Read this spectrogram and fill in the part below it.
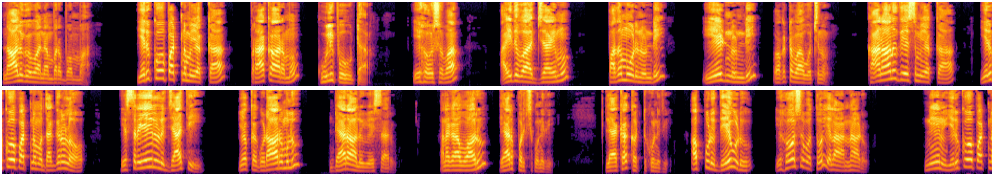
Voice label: telugu bangladesh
